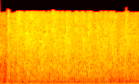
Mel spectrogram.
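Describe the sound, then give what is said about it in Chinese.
Steady, dense applause from a crowd, a continuous wash of clapping that holds at an even, fairly loud level throughout, with no voices heard. “我明白明白明白、 鼓掌。”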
